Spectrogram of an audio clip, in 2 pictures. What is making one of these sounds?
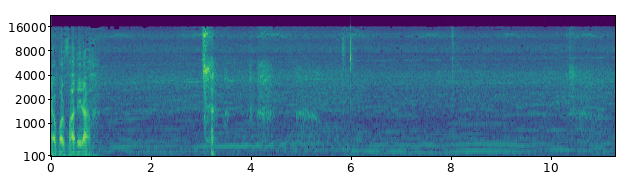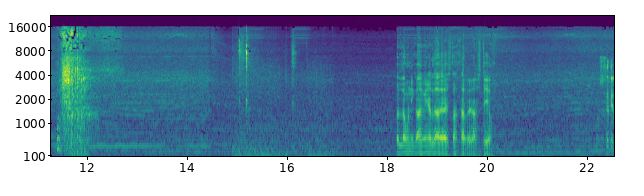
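A racing car engine drones steadily, shifting pitch with gear changes.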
